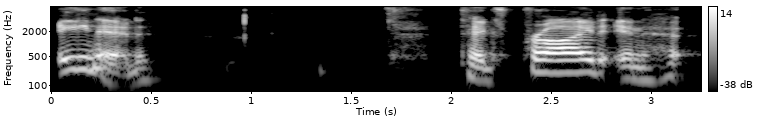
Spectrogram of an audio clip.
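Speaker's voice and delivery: attempted British coming out as bad Australian; halting accent attempt, wobbling into Australian. Shown as a demonstration. Co-host reading the blurb haltingly, British accent turned bad Australian. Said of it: "it's a bad Australian".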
